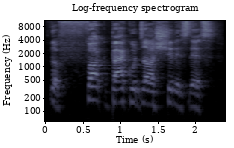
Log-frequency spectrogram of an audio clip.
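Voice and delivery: normal talking voice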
